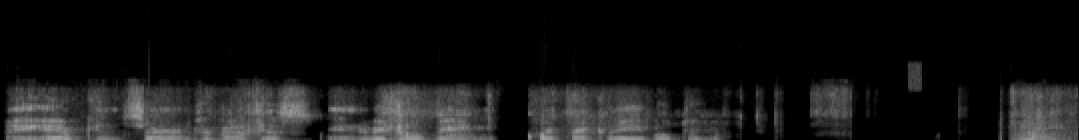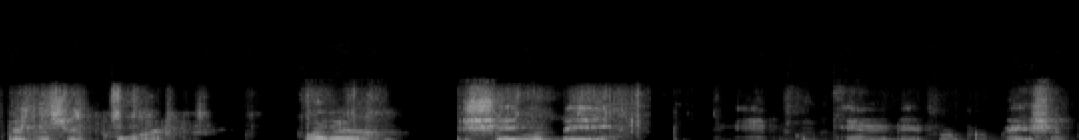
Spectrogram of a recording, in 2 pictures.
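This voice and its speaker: A man's voice: a bass voice, steady tone, slow, pauses often, mellow, slight background noise, rough recording. A man presiding as a judge in court, asking blunt, clipped questions, heard through a courtroom recording. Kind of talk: courtroom proceedings.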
